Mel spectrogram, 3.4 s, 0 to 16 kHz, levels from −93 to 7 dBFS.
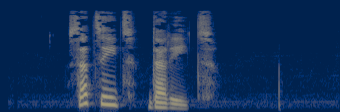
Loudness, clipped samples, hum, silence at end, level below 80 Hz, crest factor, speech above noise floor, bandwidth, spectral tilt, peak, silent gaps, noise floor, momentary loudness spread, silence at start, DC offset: -31 LUFS; under 0.1%; none; 1.25 s; -88 dBFS; 24 dB; 45 dB; 11.5 kHz; -3 dB/octave; -10 dBFS; none; -76 dBFS; 12 LU; 0.7 s; under 0.1%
